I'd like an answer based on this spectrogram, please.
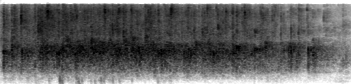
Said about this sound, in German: Und ich bitte um einen Applaus für unseren Vortragenden.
